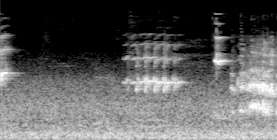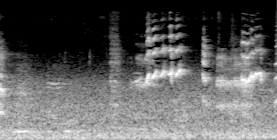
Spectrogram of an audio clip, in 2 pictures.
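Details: Rainbow lorikeets bathing in a balcony bird bath, giving harsh, screechy squawks in short uneven bursts, some rising, every few seconds over a steady low background hiss.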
